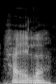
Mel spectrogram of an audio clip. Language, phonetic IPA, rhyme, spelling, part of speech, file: German, [ˈhaɪ̯lɐ], -aɪ̯lɐ, Heiler, noun / proper noun, De-Heiler.ogg
- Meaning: agent noun of heilen: healer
